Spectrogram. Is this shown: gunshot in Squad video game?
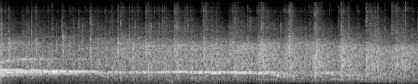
no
